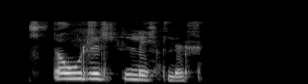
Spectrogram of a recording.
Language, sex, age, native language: Icelandic, male, 8, Icelandic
